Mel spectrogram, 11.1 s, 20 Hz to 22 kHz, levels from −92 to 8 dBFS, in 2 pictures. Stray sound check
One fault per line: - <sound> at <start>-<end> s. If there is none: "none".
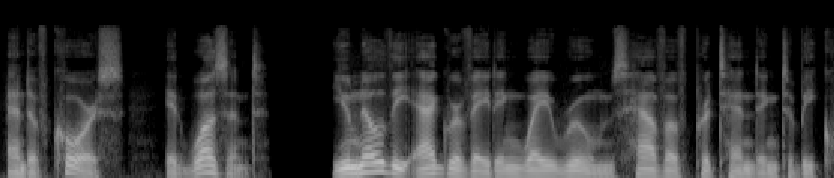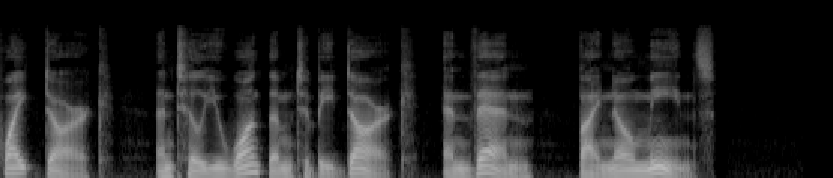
none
